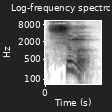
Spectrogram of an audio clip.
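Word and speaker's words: 住む: 스무, 예, 살다, 거주하다의 스무였습니다.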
